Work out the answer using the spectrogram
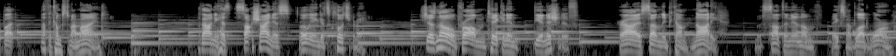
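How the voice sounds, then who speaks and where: A man reading a visual novel aloud as a let's player, adding playful joking asides. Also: lowish voice. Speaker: video game let's player. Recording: music under the voice. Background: game music.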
